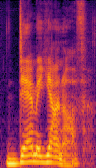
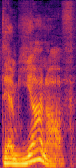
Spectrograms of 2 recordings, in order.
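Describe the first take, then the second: First: The stress falls on the first syllable. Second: The stress falls on a later syllable. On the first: The speaker calls it wrong. "American in me wanted to pronounce uh, the syllable, the stress the first" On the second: The speaker calls it right. "That sounds better"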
